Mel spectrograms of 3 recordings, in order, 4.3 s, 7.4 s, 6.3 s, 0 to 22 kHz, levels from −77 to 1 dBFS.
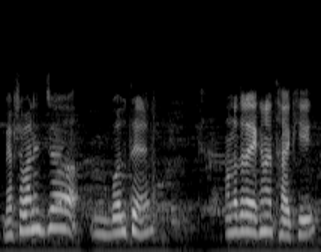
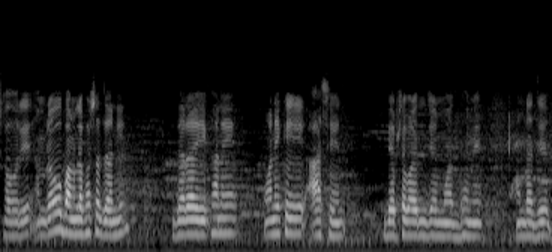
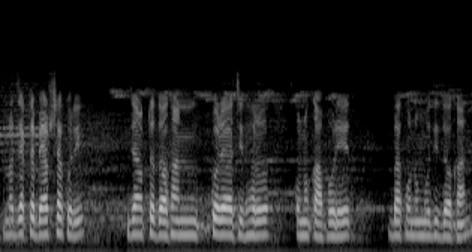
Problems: constant background noise, continuous background conversations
